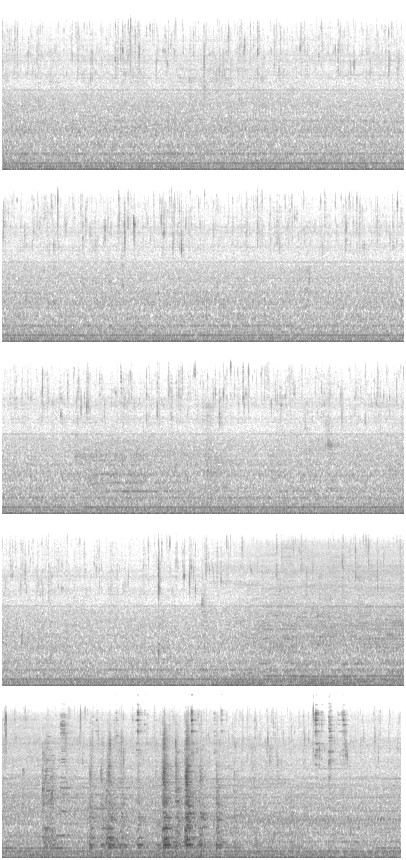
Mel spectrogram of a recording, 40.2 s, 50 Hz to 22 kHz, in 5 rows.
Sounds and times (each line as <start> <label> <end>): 0.0 water drips from a hydrant 40.1
32.4 positioning of a steel girder by using an excavator 37.5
